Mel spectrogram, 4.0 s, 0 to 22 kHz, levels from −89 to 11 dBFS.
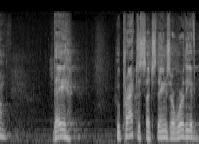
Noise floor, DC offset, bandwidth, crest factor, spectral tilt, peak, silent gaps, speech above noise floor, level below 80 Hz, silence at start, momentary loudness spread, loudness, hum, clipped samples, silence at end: -57 dBFS; under 0.1%; 16 kHz; 18 dB; -3 dB/octave; -6 dBFS; none; 34 dB; -54 dBFS; 0 s; 16 LU; -22 LUFS; none; under 0.1%; 0 s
